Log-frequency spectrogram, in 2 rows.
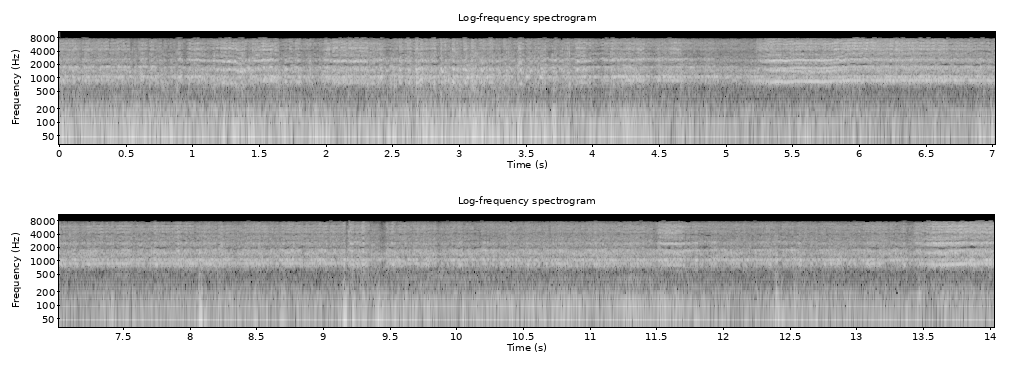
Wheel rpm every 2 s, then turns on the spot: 230, 220, 220, 230, 240, 230, 230.
none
